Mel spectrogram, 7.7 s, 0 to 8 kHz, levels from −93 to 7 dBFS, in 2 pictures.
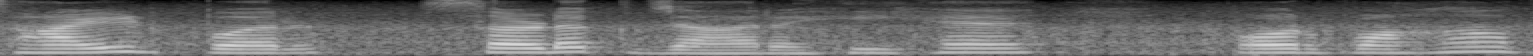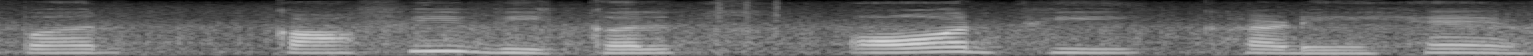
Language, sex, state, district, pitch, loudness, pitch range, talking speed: Hindi, female, Punjab, Fazilka, 200 Hz, -20 LUFS, 190-220 Hz, 115 wpm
